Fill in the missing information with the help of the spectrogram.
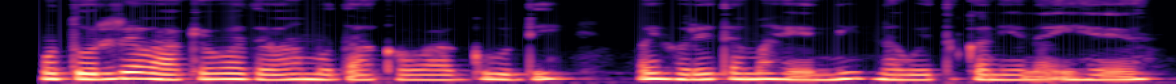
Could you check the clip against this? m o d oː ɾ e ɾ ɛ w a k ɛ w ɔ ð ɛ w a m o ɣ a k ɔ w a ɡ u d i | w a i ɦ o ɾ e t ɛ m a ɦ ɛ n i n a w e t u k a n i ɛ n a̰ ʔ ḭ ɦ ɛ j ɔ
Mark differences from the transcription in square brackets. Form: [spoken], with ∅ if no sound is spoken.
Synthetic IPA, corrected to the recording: m o [t] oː ɾ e ɾ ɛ w a k ɛ w ɔ ð ɛ w a m o [ð] a k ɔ w a ɡ u d i | w a i ɦ o ɾ e t ɛ m a ɦ ɛ n i n a w e t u k a n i ɛ n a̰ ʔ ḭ ɦ ɛ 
